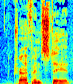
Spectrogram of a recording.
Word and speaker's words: Traffenstead: I'll let you try to pronounce that name. – Traffenstead. – Okay, good job.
